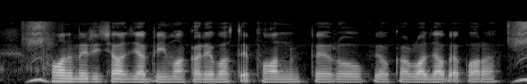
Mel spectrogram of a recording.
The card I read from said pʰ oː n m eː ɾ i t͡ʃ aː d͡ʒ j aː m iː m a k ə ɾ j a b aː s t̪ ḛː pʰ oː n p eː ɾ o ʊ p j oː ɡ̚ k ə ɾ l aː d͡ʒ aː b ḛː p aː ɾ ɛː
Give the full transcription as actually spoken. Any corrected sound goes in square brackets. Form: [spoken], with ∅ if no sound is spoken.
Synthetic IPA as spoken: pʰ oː n m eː ɾ i t͡ʃ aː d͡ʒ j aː [b] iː m a k ə ɾ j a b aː s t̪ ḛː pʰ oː n p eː ɾ o ʊ p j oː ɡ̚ k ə ɾ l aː d͡ʒ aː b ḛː p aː ɾ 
